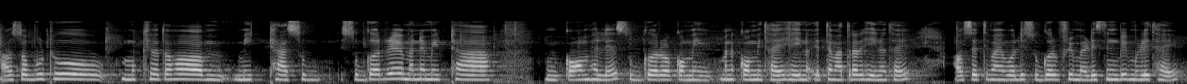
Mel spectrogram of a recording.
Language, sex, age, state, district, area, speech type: Odia, female, 30-45, Odisha, Kandhamal, rural, spontaneous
